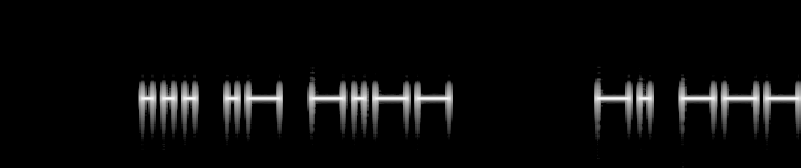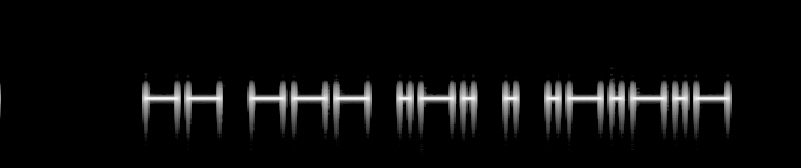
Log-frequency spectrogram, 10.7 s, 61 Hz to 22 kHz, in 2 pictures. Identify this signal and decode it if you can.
Morse code, heard as a keyed tone, about 17 wpm, 700 Hz. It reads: SAY NO MORE.
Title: 2x Word-Spacing - Sentences from Top 200 Words - 17wpm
